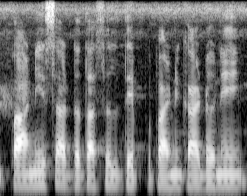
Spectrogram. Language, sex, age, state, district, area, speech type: Marathi, male, 60+, Maharashtra, Satara, rural, spontaneous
